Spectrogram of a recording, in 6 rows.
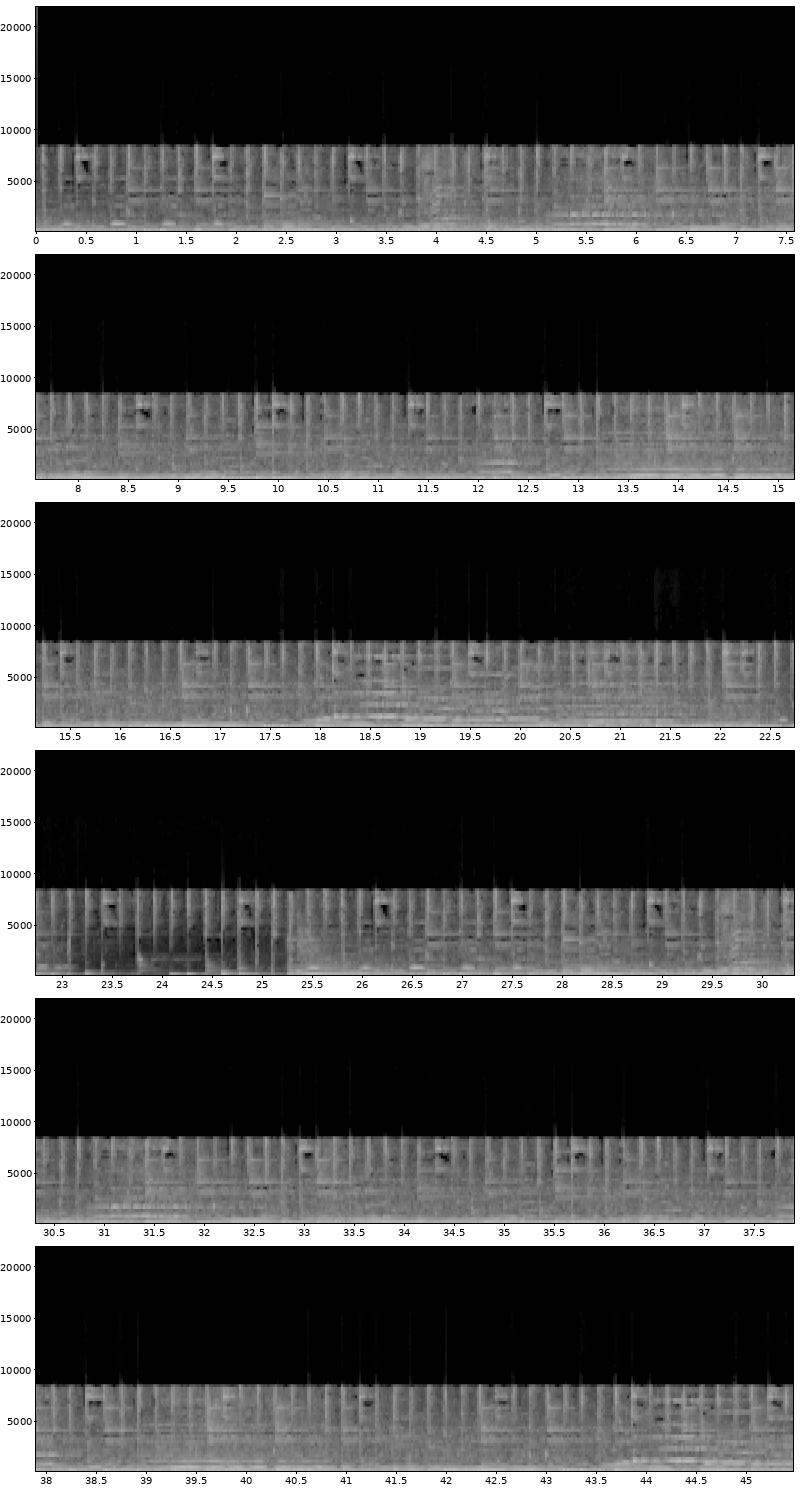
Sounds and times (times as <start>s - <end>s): Music: 0.0s - 45.4s.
